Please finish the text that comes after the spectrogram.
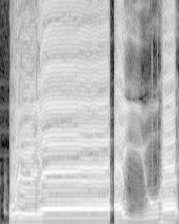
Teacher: Maka apabila ada kata ya ayyuha, biasanya kita sebut dengan bacaan mad jaiz munfasil yang kita panjangkan sepanjang 4 harokat. Kemudian pada lafal ayyuhal kafirun ditekan ya-nya.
